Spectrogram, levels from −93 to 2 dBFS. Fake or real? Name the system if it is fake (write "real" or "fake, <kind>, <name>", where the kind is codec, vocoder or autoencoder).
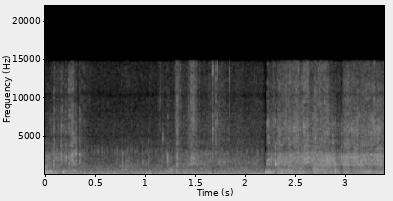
real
